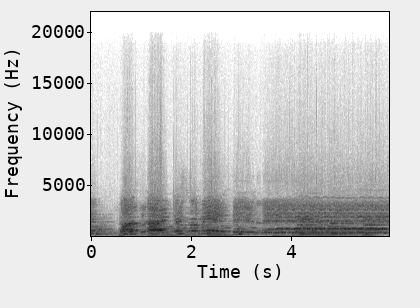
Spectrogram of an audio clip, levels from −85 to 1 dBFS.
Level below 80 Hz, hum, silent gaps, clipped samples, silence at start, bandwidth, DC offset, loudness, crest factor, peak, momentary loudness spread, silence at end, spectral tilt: -44 dBFS; none; none; under 0.1%; 0 s; 19 kHz; under 0.1%; -16 LUFS; 14 dB; -2 dBFS; 7 LU; 0 s; -5 dB/octave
